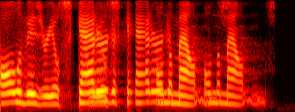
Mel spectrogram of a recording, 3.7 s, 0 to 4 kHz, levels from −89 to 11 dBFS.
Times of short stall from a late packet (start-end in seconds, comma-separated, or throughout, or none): 1.60-1.71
